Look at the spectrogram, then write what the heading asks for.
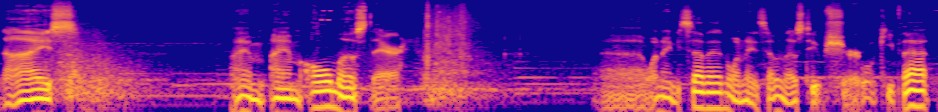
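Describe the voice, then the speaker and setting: A man's voice: lowish voice, very animated, unhurried, creaky, long pauses, music in the background. A man chatting casually and playfully with friends as he streams a game live. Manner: playful, banters and mock-pleads. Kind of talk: casual gameplay chat with friends.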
